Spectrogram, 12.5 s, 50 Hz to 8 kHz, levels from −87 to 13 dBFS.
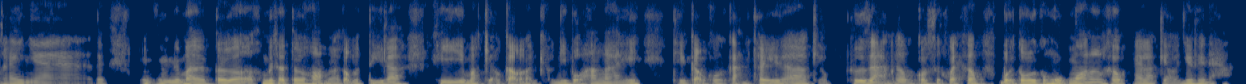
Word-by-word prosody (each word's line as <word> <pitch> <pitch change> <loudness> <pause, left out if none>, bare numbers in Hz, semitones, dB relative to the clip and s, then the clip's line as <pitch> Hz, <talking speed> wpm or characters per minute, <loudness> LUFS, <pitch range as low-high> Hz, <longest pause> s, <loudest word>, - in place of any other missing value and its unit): hay 125 0 -2
nha. 120 -1 -6 0.4
Nếu, 130 0 -7 0.3
ơ, 155 - -2 0.2
nếu 130 +1 +2
mà 130 -5 +3
tớ 130 +1 +4
không 180 - 0
biết 185 - +6
thật 120 - +4
tớ 115 0 +4
hỏi 115 - +1
mà 105 -1 -3
cậu - - +2
một 120 0 -5
tí 110 +1 -2
là 130 -1 +1 0.3
khi 135 0 0
mà, 115 -3 +1
kiểu, - - -5
cậu - - +5
là, - - -3
kiểu, 115 - -11
đi 120 +1 +1
bộ - - 0
hàng 110 -3 -2
ngày 100 -1 -1
ấy 105 +2 +1 0.3
thì 125 - -5
cậu - - +1
có 125 +1 -5
cảm 120 -3 -2
thấy 110 +2 +2
là, 125 -3 0
kiểu, 120 -5 -12 0.3
thư 135 -2 +5
giãn 140 +1 +2
không, 130 -2 -2
có 120 -1 0
sức 140 +7 -5
khỏe - - +1
không, 125 -1 +3 0.2
buổi - - +4
tối 115 +1 +7
có 155 - +1
ngủ 160 -1 +4
ngon 130 +4 +3
hơn 135 -1 -1
không 130 0 +1
hay 130 - -1
là, 110 -2 -1
kiểu, 100 -2 -7
như 120 +3 +2
thế 130 +1 +1
nào? 120 -2 -10
125 Hz, 265 wpm, -26 LUFS, 115-130 Hz, 0.4 s, tối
